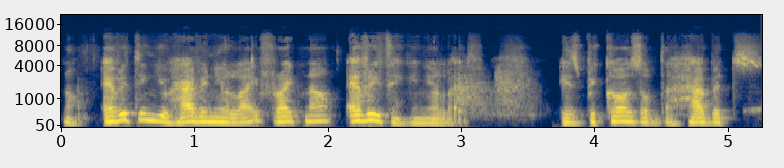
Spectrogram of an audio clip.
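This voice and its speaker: A man with a husky, slightly breathy voice leads a live coaching session over a video call. He explains step by step, circles back to repeat his key points, and keeps checking that his listener is following. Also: medium pitch, a little fast, a little mellow. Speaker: life coach.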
